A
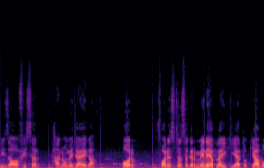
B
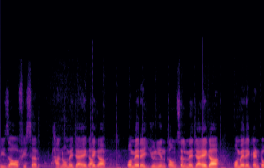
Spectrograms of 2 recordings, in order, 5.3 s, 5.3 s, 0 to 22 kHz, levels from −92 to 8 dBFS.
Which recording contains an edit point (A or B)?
B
